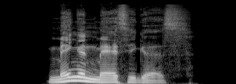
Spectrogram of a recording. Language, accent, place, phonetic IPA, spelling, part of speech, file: German, Germany, Berlin, [ˈmɛŋənmɛːsɪɡəs], mengenmäßiges, adjective, De-mengenmäßiges.ogg
- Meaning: strong/mixed nominative/accusative neuter singular of mengenmäßig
